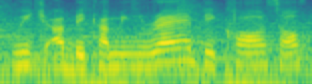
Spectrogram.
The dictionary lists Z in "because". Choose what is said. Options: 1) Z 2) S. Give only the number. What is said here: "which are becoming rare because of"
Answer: 2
